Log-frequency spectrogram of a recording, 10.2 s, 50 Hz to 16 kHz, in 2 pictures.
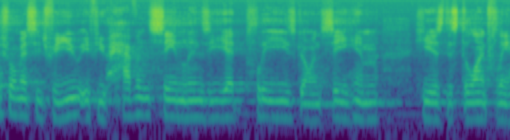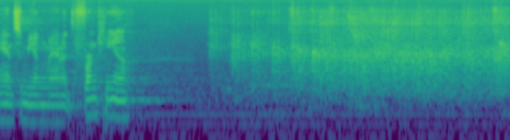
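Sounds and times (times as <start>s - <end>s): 
speech: 0.0s - 6.6s
conference audience applause in Australia: 7.2s - 10.2s.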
